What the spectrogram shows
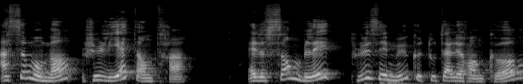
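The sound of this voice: The speaker uses an unforced reading voice, and the background is quiet.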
